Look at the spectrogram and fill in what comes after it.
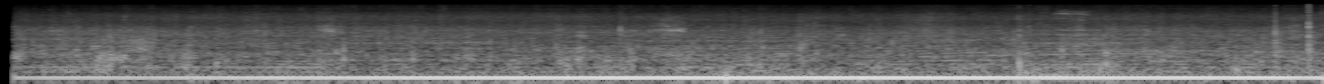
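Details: A constant low engine drone, like a motorboat, with faint scattered knocks and murmurs in the background and no animal voices.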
